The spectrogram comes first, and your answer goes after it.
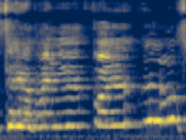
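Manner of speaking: slow, high, tearful plea; a grieving widow begging him to take back the news, crying. Retold or imitated. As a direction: wail it through tears. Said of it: "Screaming and yelling".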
